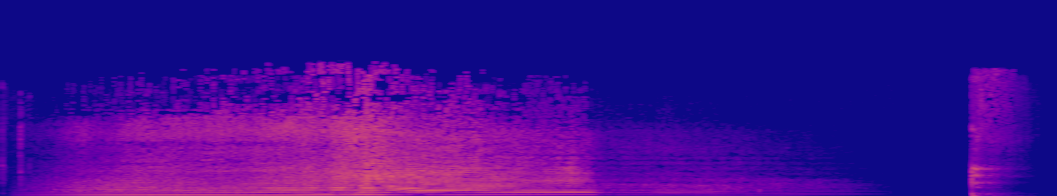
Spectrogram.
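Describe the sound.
A car drives past with a humming engine drone that swells, holds, then drops in pitch and fades away as it passes.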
